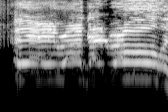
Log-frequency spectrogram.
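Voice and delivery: acted, very high rowdy yell. Retelling how the front row heckled during a piano solo: imitating fans screaming. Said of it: "they're screaming at you".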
